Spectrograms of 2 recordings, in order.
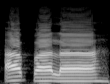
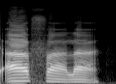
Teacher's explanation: Fa harus alirkan nafasnya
